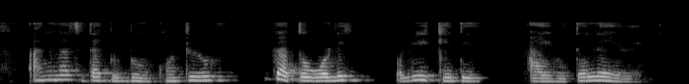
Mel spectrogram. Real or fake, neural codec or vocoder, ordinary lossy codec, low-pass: fake; codec, 16 kHz, 4 kbps, FreqCodec, smaller model; AAC, 32 kbps; 7.2 kHz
